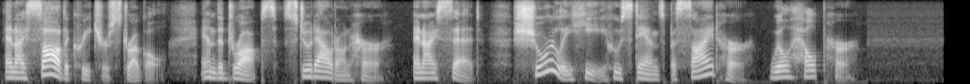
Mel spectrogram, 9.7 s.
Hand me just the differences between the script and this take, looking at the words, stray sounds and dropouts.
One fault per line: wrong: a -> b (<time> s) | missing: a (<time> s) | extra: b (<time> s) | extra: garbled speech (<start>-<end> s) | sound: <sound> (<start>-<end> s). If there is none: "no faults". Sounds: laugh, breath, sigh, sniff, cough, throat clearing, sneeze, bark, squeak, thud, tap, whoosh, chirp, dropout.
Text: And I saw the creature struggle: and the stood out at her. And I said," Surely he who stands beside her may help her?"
extra: drops (2.2 s)
wrong: at -> on (3.3 s)
wrong: may -> will (7.7 s)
